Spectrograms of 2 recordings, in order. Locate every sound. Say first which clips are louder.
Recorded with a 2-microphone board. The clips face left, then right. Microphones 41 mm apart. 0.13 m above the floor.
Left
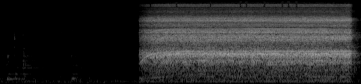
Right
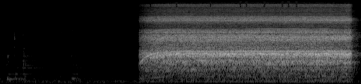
1.4 s a hair dryer: right 3 dB; 15° right (ahead or behind), 0.7 m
